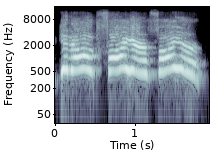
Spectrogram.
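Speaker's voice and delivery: high, loud urgent shout; little bird shrieking at the creatures; bird yelling warning. A narrator's reading. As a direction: scream the warning through the forest.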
